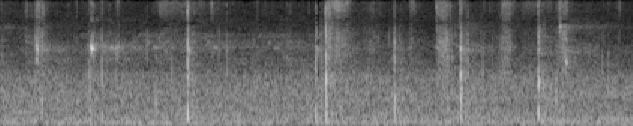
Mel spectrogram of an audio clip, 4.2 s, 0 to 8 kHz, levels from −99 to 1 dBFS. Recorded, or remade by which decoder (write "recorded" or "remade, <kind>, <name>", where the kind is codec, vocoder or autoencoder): remade, vocoder, BigVGAN v2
